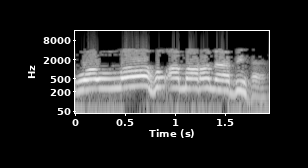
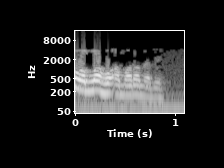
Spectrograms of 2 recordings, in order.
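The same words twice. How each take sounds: First: Quranic recitation. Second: Said in the usual way. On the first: Acted. Preacher chanting the verse, slow and melodic. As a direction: draw the phrase out like chanted scripture. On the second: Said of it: "يعني ايه".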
